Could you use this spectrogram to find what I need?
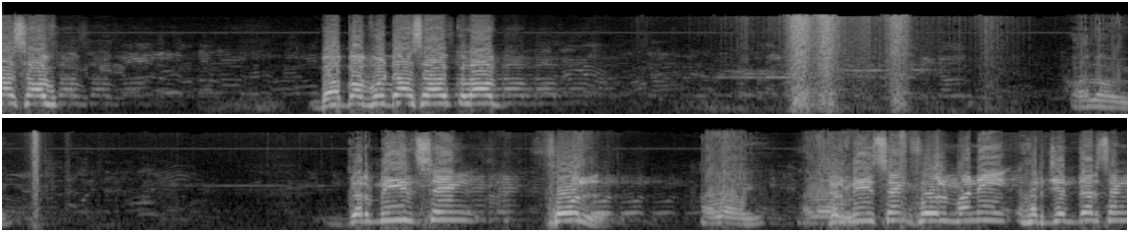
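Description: A man speaks loudly and with animation over a loudspeaker.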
